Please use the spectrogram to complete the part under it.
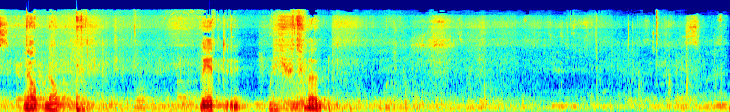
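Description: People murmur quietly in the background.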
